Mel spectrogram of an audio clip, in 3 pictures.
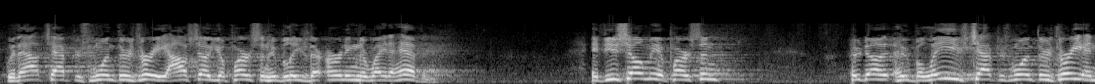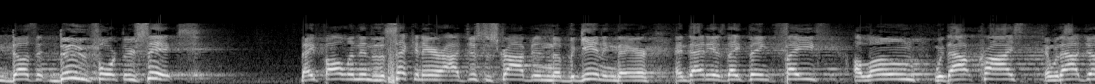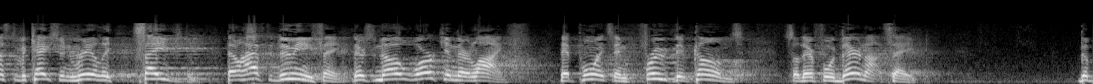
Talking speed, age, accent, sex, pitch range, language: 165 wpm, 40-59, American, male, 180-230 Hz, English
